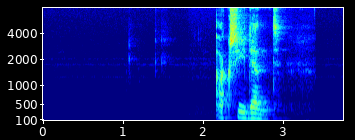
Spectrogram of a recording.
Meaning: 1. accidental property 2. accident
- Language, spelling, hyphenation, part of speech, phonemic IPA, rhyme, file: Dutch, accident, ac‧ci‧dent, noun, /ˌɑk.siˈdɛnt/, -ɛnt, Nl-accident.ogg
